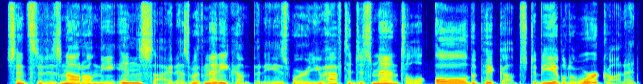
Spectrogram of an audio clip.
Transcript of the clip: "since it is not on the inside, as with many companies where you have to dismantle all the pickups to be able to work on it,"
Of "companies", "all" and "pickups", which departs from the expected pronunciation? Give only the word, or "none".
none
